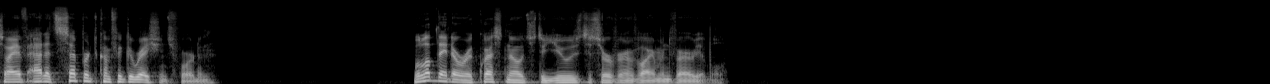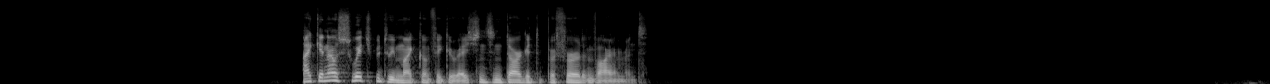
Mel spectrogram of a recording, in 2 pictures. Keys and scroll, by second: 4.3 alt+shift+Left, 4.4 alt+shift+Left, 4.5 alt+shift+Left, 4.6 alt+shift+Left, 4.7 alt+shift+Left, 4.8-5.3 alt+shift+Left, 5.2 shift+[, 5.3 shift+[, 5.6 Return, 7.7-9.3 alt+shift+Left, 8.5 shift+[, 8.6 shift+[, 8.9 Return, 11.0-11.5 alt+shift+Left, 11.8 shift+[, 11.9 shift+[, 12.2 Return, 14.0 shift+super+r, 19.7 shift+super+r.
